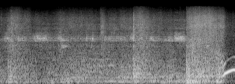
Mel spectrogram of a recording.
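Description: Seatbelt convincer seat sled rolling down its short track, a steady rumble with a faint high whine, ending near the end in a sudden jolt as it stops abruptly at about seven kilometres an hour.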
